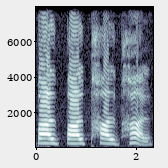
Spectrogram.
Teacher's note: So we have not just a voiced and voiceless aspirated, we have the voiceless unaspirated, the voiceless aspirated, as well as voiced aspirate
